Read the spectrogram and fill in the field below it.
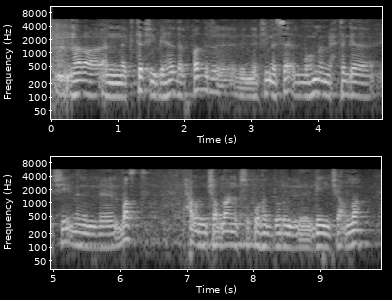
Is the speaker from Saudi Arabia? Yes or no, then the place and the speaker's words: no; Egypt; كمصريين، للحفاظ على يعني وحدتنا ولحمتنا وعلى قوتنا.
